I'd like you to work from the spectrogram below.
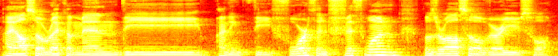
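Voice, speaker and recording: Slow rambling guy talking about an old game book, lots of ums, bright tone, echoey room at home. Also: on the low side. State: tired, yawning. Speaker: tabletop game book reviewer. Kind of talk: casual spoken review of a game book.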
